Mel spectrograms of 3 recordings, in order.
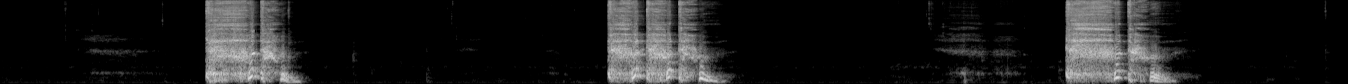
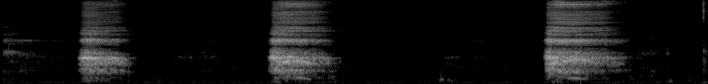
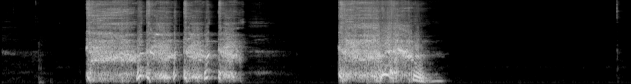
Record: {"three_cough_length": "13.5 s", "three_cough_amplitude": 28297, "three_cough_signal_mean_std_ratio": 0.41, "exhalation_length": "7.1 s", "exhalation_amplitude": 9421, "exhalation_signal_mean_std_ratio": 0.42, "cough_length": "6.3 s", "cough_amplitude": 27398, "cough_signal_mean_std_ratio": 0.61, "survey_phase": "beta (2021-08-13 to 2022-03-07)", "age": "65+", "gender": "Female", "wearing_mask": "No", "symptom_cough_any": true, "symptom_runny_or_blocked_nose": true, "symptom_onset": "9 days", "smoker_status": "Ex-smoker", "respiratory_condition_asthma": true, "respiratory_condition_other": false, "recruitment_source": "REACT", "submission_delay": "1 day", "covid_test_result": "Negative", "covid_test_method": "RT-qPCR", "influenza_a_test_result": "Unknown/Void", "influenza_b_test_result": "Unknown/Void"}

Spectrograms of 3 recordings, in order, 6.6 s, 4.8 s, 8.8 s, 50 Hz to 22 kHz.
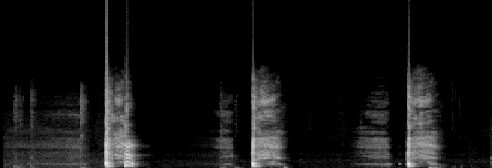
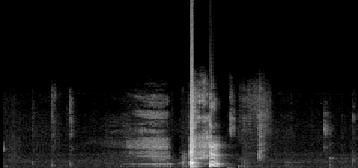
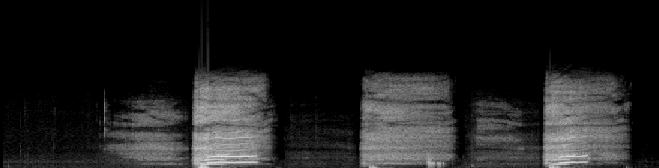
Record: {"three_cough_length": "6.6 s", "three_cough_amplitude": 32768, "three_cough_signal_mean_std_ratio": 0.2, "cough_length": "4.8 s", "cough_amplitude": 32768, "cough_signal_mean_std_ratio": 0.18, "exhalation_length": "8.8 s", "exhalation_amplitude": 28620, "exhalation_signal_mean_std_ratio": 0.39, "survey_phase": "beta (2021-08-13 to 2022-03-07)", "age": "45-64", "gender": "Female", "wearing_mask": "No", "symptom_none": true, "smoker_status": "Never smoked", "respiratory_condition_asthma": false, "respiratory_condition_other": false, "recruitment_source": "REACT", "submission_delay": "2 days", "covid_test_result": "Negative", "covid_test_method": "RT-qPCR", "influenza_a_test_result": "Negative", "influenza_b_test_result": "Negative"}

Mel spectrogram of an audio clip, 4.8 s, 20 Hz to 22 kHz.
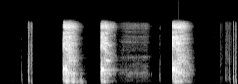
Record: {"three_cough_length": "4.8 s", "three_cough_amplitude": 32768, "three_cough_signal_mean_std_ratio": 0.32, "survey_phase": "beta (2021-08-13 to 2022-03-07)", "age": "18-44", "gender": "Female", "wearing_mask": "No", "symptom_new_continuous_cough": true, "symptom_runny_or_blocked_nose": true, "symptom_fatigue": true, "symptom_headache": true, "symptom_change_to_sense_of_smell_or_taste": true, "symptom_loss_of_taste": true, "symptom_other": true, "symptom_onset": "4 days", "smoker_status": "Ex-smoker", "respiratory_condition_asthma": false, "respiratory_condition_other": false, "recruitment_source": "Test and Trace", "submission_delay": "2 days", "covid_test_result": "Positive", "covid_test_method": "RT-qPCR", "covid_ct_value": 12.2, "covid_ct_gene": "ORF1ab gene", "covid_ct_mean": 12.6, "covid_viral_load": "71000000 copies/ml", "covid_viral_load_category": "High viral load (>1M copies/ml)"}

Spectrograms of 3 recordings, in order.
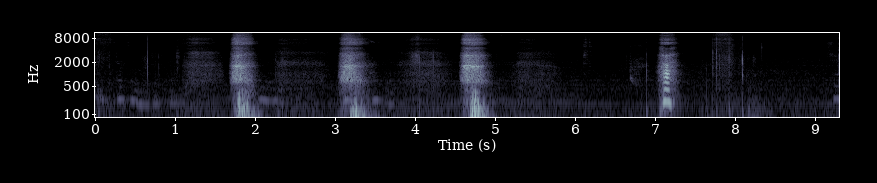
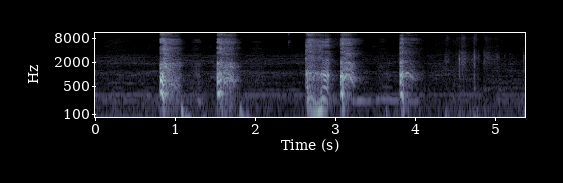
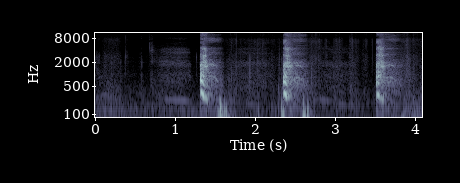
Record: {"exhalation_length": "9.3 s", "exhalation_amplitude": 5294, "exhalation_signal_mean_std_ratio": 0.27, "cough_length": "5.4 s", "cough_amplitude": 6721, "cough_signal_mean_std_ratio": 0.36, "three_cough_length": "4.1 s", "three_cough_amplitude": 8104, "three_cough_signal_mean_std_ratio": 0.31, "survey_phase": "alpha (2021-03-01 to 2021-08-12)", "age": "18-44", "gender": "Female", "wearing_mask": "Yes", "symptom_abdominal_pain": true, "symptom_diarrhoea": true, "symptom_fatigue": true, "symptom_headache": true, "smoker_status": "Current smoker (1 to 10 cigarettes per day)", "respiratory_condition_asthma": false, "respiratory_condition_other": false, "recruitment_source": "Test and Trace", "submission_delay": "2 days", "covid_test_result": "Positive", "covid_test_method": "RT-qPCR", "covid_ct_value": 38.0, "covid_ct_gene": "N gene"}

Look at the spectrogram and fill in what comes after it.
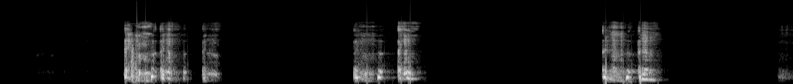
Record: {"three_cough_length": "7.9 s", "three_cough_amplitude": 29976, "three_cough_signal_mean_std_ratio": 0.3, "survey_phase": "beta (2021-08-13 to 2022-03-07)", "age": "18-44", "gender": "Female", "wearing_mask": "No", "symptom_runny_or_blocked_nose": true, "symptom_onset": "8 days", "smoker_status": "Never smoked", "respiratory_condition_asthma": true, "respiratory_condition_other": false, "recruitment_source": "REACT", "submission_delay": "1 day", "covid_test_result": "Negative", "covid_test_method": "RT-qPCR"}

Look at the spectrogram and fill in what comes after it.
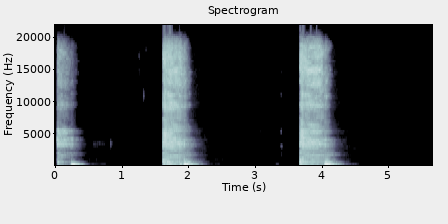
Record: {"three_cough_length": "5.7 s", "three_cough_amplitude": 32768, "three_cough_signal_mean_std_ratio": 0.38, "survey_phase": "alpha (2021-03-01 to 2021-08-12)", "age": "18-44", "gender": "Female", "wearing_mask": "No", "symptom_none": true, "smoker_status": "Ex-smoker", "respiratory_condition_asthma": true, "respiratory_condition_other": false, "recruitment_source": "REACT", "submission_delay": "1 day", "covid_test_result": "Negative", "covid_test_method": "RT-qPCR"}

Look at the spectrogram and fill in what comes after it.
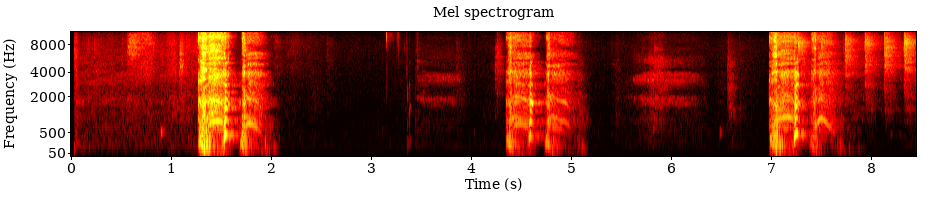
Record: {"three_cough_length": "8.5 s", "three_cough_amplitude": 28113, "three_cough_signal_mean_std_ratio": 0.26, "survey_phase": "beta (2021-08-13 to 2022-03-07)", "age": "45-64", "gender": "Female", "wearing_mask": "No", "symptom_none": true, "smoker_status": "Never smoked", "respiratory_condition_asthma": false, "respiratory_condition_other": false, "recruitment_source": "REACT", "submission_delay": "1 day", "covid_test_result": "Negative", "covid_test_method": "RT-qPCR", "influenza_a_test_result": "Negative", "influenza_b_test_result": "Negative"}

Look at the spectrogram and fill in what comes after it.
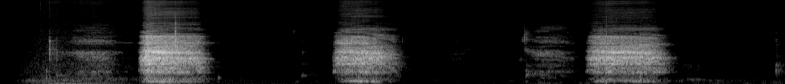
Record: {"exhalation_length": "7.9 s", "exhalation_amplitude": 32768, "exhalation_signal_mean_std_ratio": 0.41, "survey_phase": "beta (2021-08-13 to 2022-03-07)", "age": "45-64", "gender": "Male", "wearing_mask": "No", "symptom_fatigue": true, "symptom_other": true, "symptom_onset": "4 days", "smoker_status": "Never smoked", "respiratory_condition_asthma": false, "respiratory_condition_other": false, "recruitment_source": "Test and Trace", "submission_delay": "1 day", "covid_test_result": "Positive", "covid_test_method": "RT-qPCR", "covid_ct_value": 15.7, "covid_ct_gene": "ORF1ab gene", "covid_ct_mean": 16.8, "covid_viral_load": "3200000 copies/ml", "covid_viral_load_category": "High viral load (>1M copies/ml)"}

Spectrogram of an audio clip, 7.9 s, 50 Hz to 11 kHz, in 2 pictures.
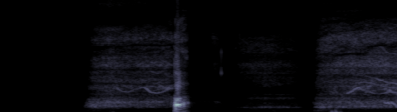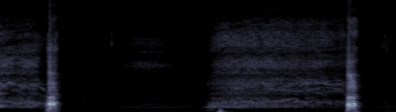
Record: {"exhalation_length": "7.9 s", "exhalation_amplitude": 32768, "exhalation_signal_mean_std_ratio": 0.26, "survey_phase": "alpha (2021-03-01 to 2021-08-12)", "age": "45-64", "gender": "Male", "wearing_mask": "No", "symptom_cough_any": true, "symptom_new_continuous_cough": true, "symptom_shortness_of_breath": true, "symptom_fatigue": true, "symptom_fever_high_temperature": true, "symptom_onset": "4 days", "smoker_status": "Ex-smoker", "respiratory_condition_asthma": false, "respiratory_condition_other": false, "recruitment_source": "Test and Trace", "submission_delay": "1 day", "covid_ct_value": 28.0, "covid_ct_gene": "ORF1ab gene"}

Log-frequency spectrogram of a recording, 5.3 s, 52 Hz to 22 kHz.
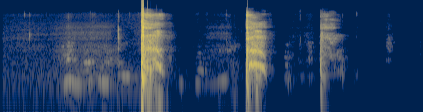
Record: {"cough_length": "5.3 s", "cough_amplitude": 32768, "cough_signal_mean_std_ratio": 0.21, "survey_phase": "beta (2021-08-13 to 2022-03-07)", "age": "45-64", "gender": "Female", "wearing_mask": "No", "symptom_headache": true, "smoker_status": "Current smoker (11 or more cigarettes per day)", "respiratory_condition_asthma": false, "respiratory_condition_other": false, "recruitment_source": "REACT", "submission_delay": "2 days", "covid_test_result": "Negative", "covid_test_method": "RT-qPCR", "influenza_a_test_result": "Unknown/Void", "influenza_b_test_result": "Unknown/Void"}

